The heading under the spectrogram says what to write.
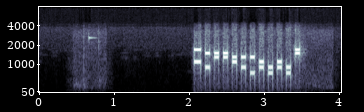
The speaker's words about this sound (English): So we hear some MF digits, and now we'll hear constant ringing. The ringing will eventually time out, and you can actually seize the trunk at any point.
